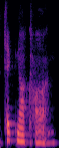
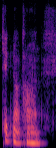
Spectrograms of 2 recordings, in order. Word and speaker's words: Thich Nhat Hanh: His name is Thich Nhat Hanh. Spell that T-H-I-C-H, Thich, and N-H-A-T, and then the last name, H-A-N-H, Thich Nhat Hanh.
